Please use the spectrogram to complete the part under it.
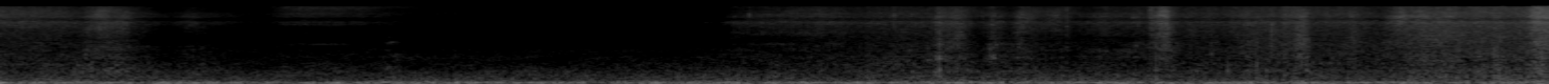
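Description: Fabric rustles as hands handle a jacket.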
